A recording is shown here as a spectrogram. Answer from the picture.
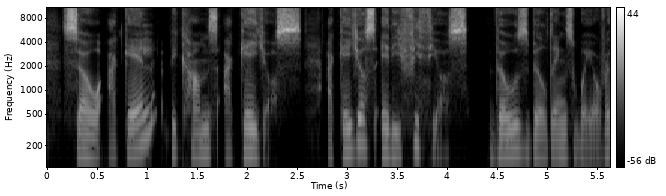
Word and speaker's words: aquellos: That double L sounds like a ya or soft J, depending on the region. So, aquel becomes aquellos edificios, those buildings way over there.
